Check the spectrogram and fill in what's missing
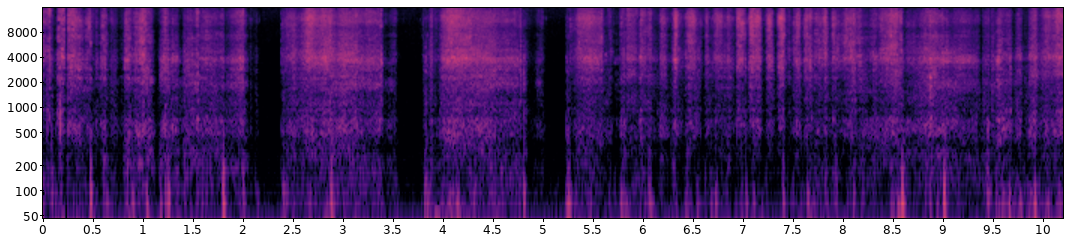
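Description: Fingers rub and scratch the textured cups of an empty molded paper pulp egg carton, making a dry, papery scraping with a bright, hissy texture. The rustling runs steadily with a few short pauses, and soft low bumps come through as the carton is handled.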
